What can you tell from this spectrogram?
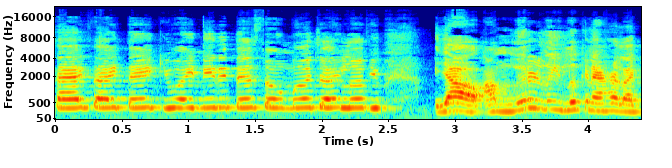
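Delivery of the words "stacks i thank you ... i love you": weepy, tearful, high, overflowing voice. Retelling a girl hugging and thanking the speaker: imitating someone crying. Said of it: "hugging me, crying like".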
